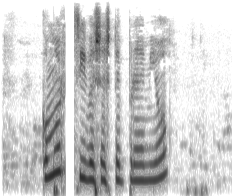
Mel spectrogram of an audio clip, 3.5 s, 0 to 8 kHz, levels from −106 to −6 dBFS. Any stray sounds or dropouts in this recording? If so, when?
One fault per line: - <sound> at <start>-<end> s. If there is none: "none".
- dropout at 1.0-1.1 s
